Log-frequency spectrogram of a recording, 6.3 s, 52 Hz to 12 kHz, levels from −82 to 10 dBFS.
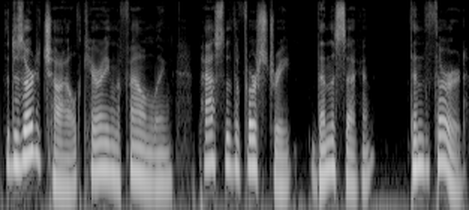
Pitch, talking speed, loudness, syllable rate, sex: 135 Hz, 165 wpm, -19 LUFS, 4.4 syllables/s, male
